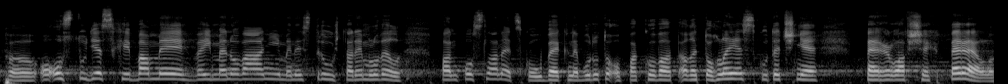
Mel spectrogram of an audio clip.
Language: Czech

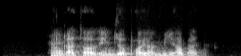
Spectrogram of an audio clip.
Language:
Persian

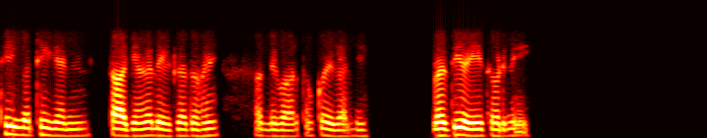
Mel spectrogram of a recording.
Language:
Dogri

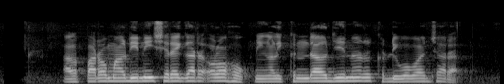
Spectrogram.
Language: Sundanese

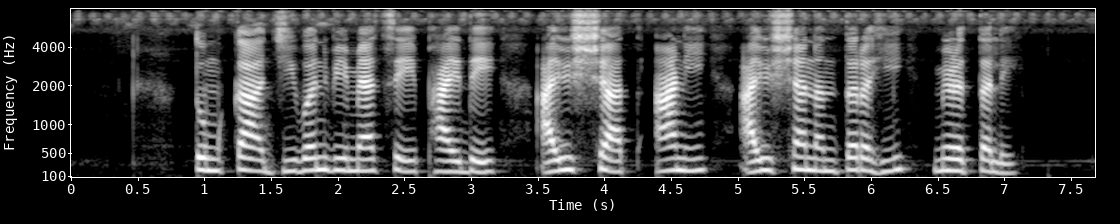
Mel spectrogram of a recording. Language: Marathi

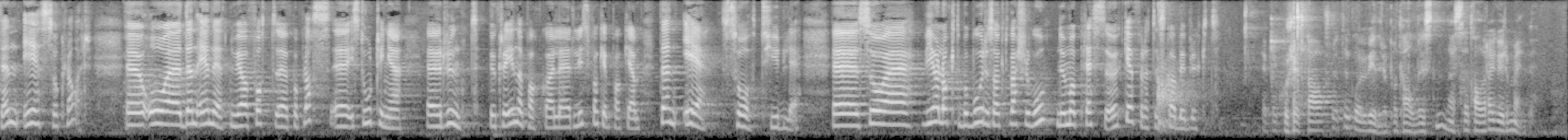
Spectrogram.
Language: Norwegian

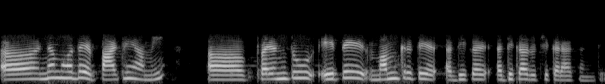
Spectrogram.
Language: Sanskrit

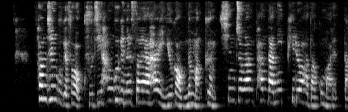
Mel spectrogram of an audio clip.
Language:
Korean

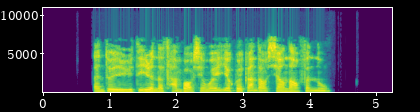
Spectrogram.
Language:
Chinese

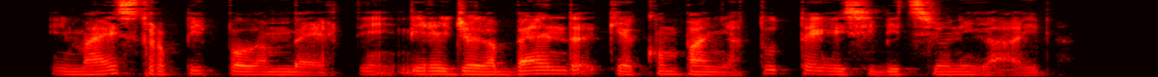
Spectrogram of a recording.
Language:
Italian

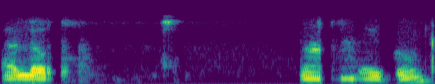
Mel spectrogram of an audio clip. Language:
Kashmiri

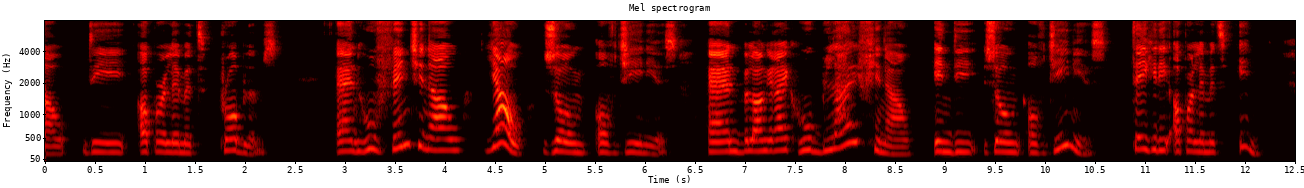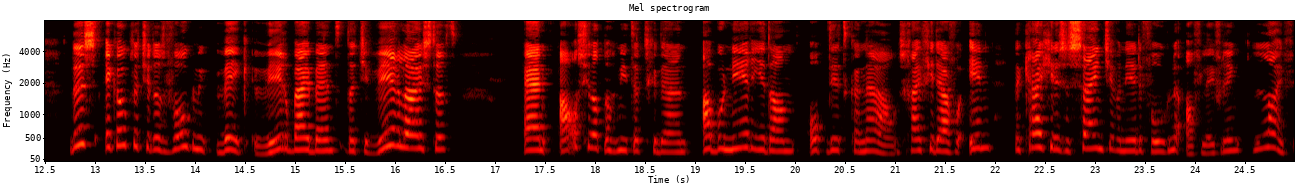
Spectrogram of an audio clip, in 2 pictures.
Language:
Dutch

